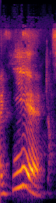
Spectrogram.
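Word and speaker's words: 叶: Y luego cuando se forman hojas, en este carácter que se pronuncia ye, también tiene este carácter, tiene este radical que significa hierba.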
